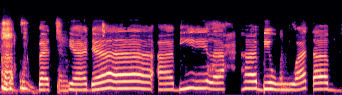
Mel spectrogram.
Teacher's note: ada ba yang bertasdid yang dikol-kolakan dengan cara menjeda sedikit ya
